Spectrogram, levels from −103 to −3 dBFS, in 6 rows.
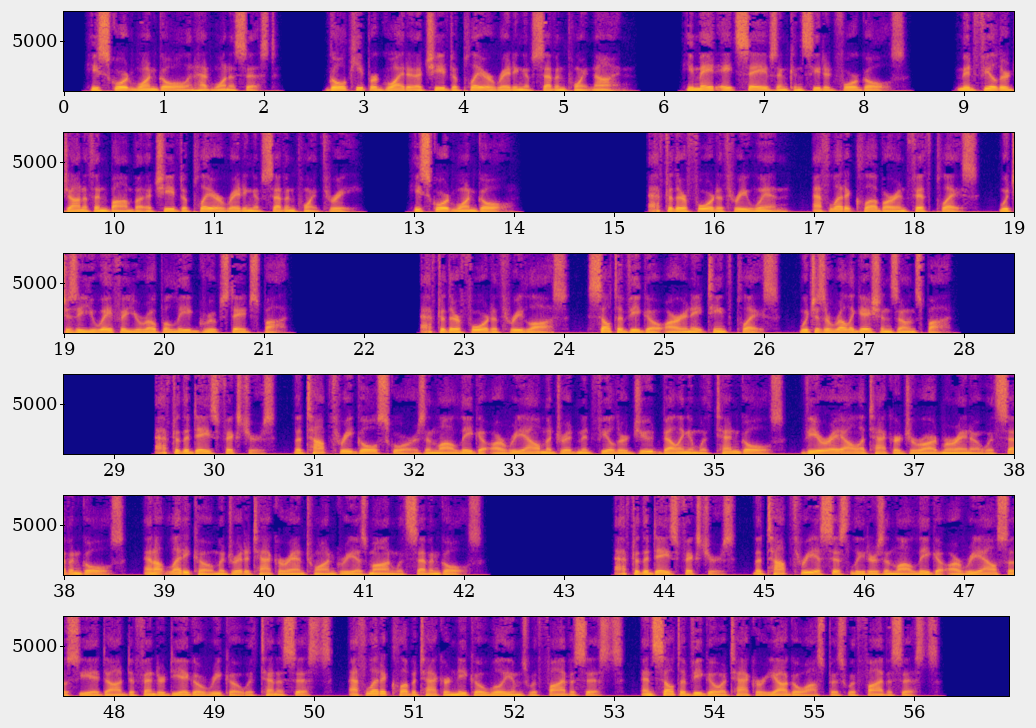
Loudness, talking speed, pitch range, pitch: -25 LUFS, 155 wpm, 90-115 Hz, 100 Hz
